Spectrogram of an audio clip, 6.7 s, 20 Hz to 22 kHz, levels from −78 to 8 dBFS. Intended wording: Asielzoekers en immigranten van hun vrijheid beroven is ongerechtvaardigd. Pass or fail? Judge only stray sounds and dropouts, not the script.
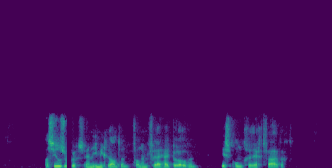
fail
